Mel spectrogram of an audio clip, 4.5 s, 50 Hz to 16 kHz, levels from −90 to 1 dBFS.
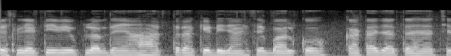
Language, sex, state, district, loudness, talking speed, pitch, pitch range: Hindi, male, Chhattisgarh, Kabirdham, -16 LUFS, 225 wpm, 140 Hz, 135-145 Hz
